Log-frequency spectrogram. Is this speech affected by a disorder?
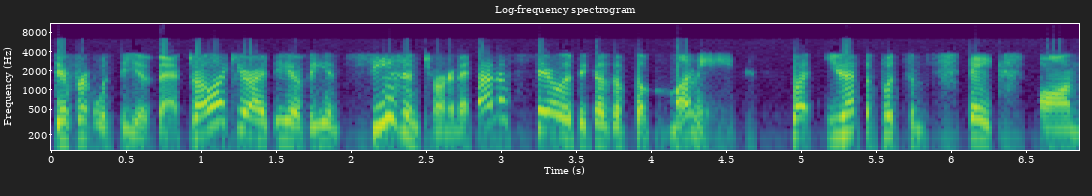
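No.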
